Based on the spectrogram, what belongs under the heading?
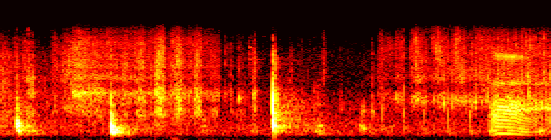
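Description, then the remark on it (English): A bowl of cereal soaked in beer crackles and fizzes with a steady, rapid popping texture, broken by a few sharper snaps. A brief voice sounds near the end. “Listen to that. Snap, crackle, and burp.”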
